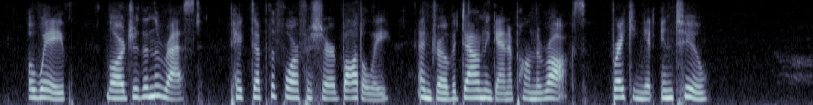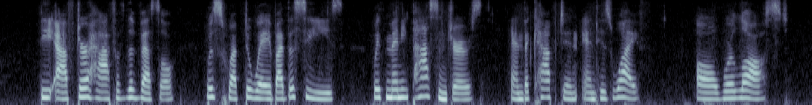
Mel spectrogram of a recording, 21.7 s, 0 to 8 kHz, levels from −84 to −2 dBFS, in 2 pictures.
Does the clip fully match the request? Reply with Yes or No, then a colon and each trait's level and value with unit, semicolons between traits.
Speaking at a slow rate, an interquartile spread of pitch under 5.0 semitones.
Yes: slow, 130 wpm; average, 3.4 semitones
